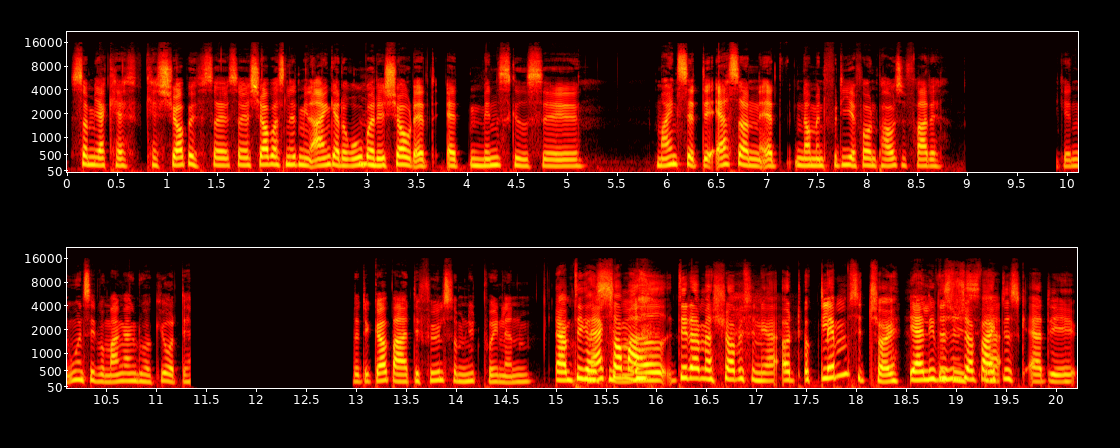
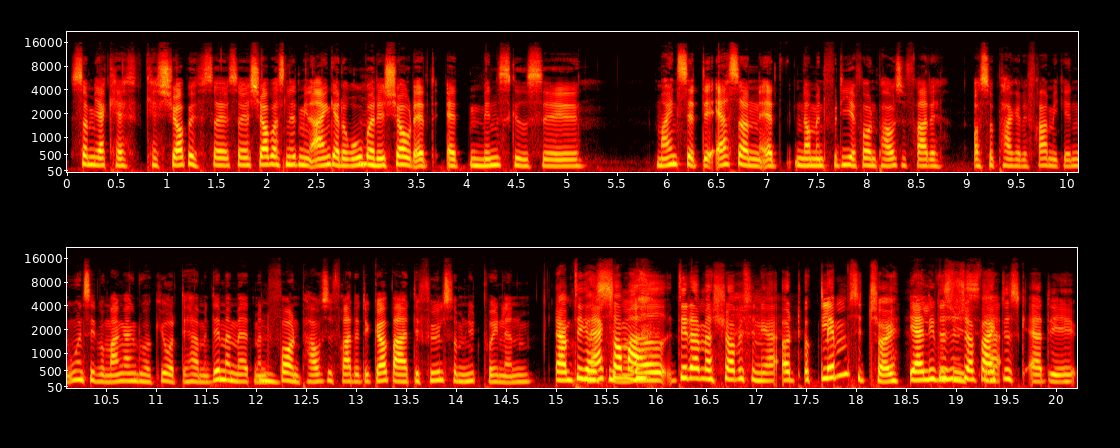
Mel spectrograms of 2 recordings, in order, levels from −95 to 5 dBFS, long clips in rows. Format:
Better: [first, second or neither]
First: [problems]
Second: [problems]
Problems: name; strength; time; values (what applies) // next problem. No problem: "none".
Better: second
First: audio cutting out; at 9 s for 1 s and at 11 s for 1.5 s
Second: none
